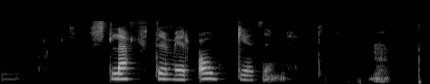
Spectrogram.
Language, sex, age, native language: Icelandic, female, 6, Icelandic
